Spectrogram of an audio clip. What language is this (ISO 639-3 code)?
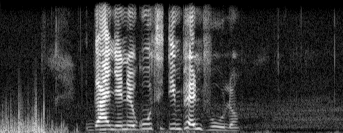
ssw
